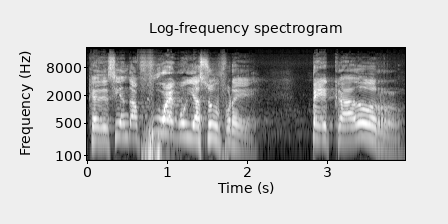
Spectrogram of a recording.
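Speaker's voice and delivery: high, loud fire-and-brimstone cry, sung out; mock the condemning preacher, thundering judgment; judgmental preacher. A bitter preacher condemning the sinner, in a loud mock thundering cry. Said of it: "el evangelio que predica es".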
